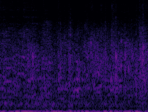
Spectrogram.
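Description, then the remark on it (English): A canned burst of crowd applause, a sound effect played from a studio button pressed by mistake, plays steadily, a dense wash of clapping with no pauses, holding an even loudness throughout the short stretch. “Not sure why the crowd's laughing at that, applauding that. did you hit the wrong button?”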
